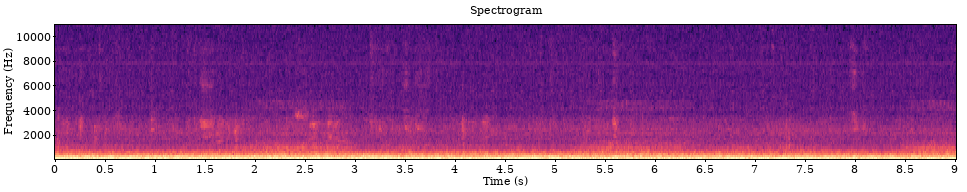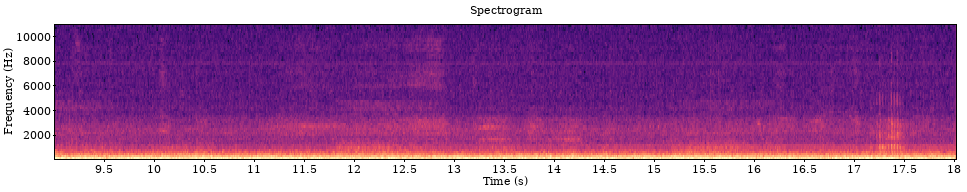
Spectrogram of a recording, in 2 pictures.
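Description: Passenger train running steadily, heard from inside the carriage: an even low rumble from the wheels and rails, with a faint steady hum above it.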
